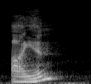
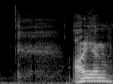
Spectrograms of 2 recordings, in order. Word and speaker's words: ayin: This is the letter ayin. It's pronounced as a glottal stop, which means it uses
